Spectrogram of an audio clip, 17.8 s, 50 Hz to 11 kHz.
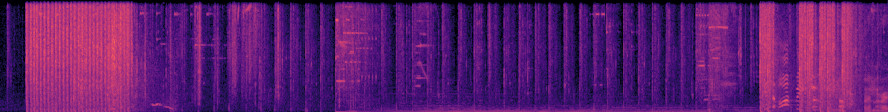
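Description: Assault rifle fire in The Division 2 comes in loud, close bursts: a long opening volley, a quieter stretch of game ambience, then more rapid bursts near the end.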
